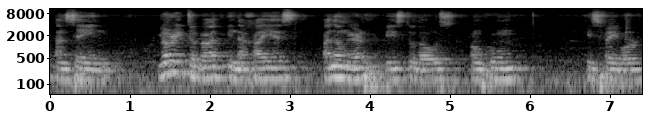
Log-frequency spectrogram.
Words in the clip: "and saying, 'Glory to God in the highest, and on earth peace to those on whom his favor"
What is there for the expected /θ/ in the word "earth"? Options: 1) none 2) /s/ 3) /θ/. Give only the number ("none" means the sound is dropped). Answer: 3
